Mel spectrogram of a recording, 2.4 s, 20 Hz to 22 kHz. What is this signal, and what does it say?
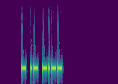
Morse code, heard as a keyed tone, about 40 wpm, 700 Hz. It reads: TAY
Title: USA Call Sign Postfixes - 3 Letters 40wpm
